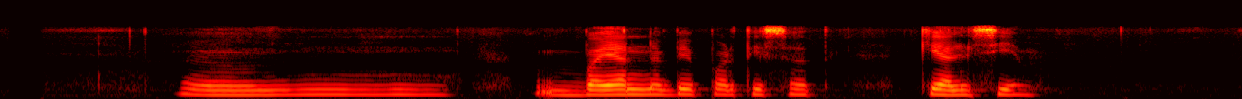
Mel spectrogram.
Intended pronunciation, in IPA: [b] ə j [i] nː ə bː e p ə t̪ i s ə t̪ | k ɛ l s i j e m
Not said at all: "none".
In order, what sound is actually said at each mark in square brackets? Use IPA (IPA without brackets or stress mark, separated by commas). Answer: b, a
